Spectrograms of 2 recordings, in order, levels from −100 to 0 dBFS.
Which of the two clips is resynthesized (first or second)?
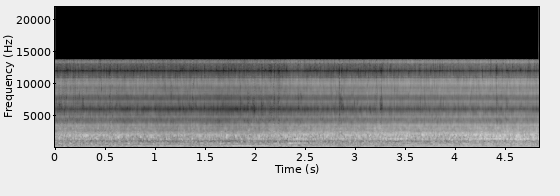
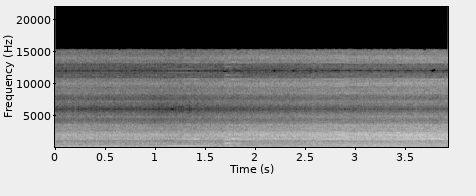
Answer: first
